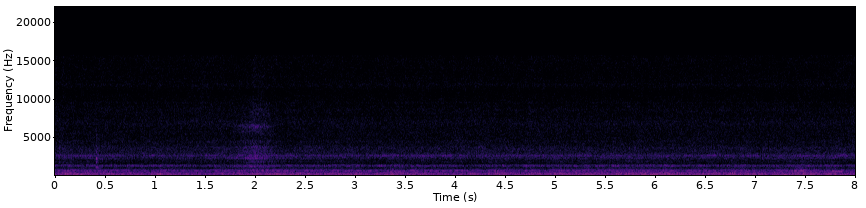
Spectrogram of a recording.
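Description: Near silence: room tone with a faint steady hum.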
